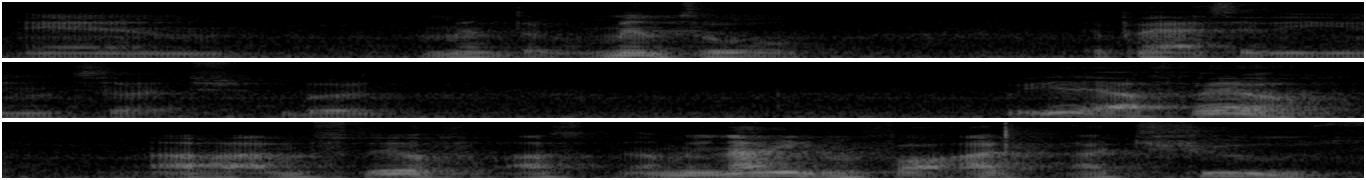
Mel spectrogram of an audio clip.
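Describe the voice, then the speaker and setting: Deep-voiced man in his thirties, echoey room. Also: measured pace, pauses often, a little hiss or hum. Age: 30s. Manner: animated, swings to high teasing pitch when joking. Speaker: podcast co-host. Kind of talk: casual couple chat.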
